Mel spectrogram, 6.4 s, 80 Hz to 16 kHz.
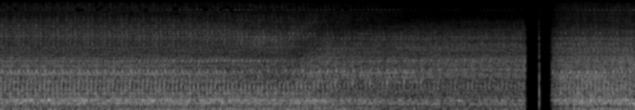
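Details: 2014 Volkswagen Tiguan 2.0 TSI idling during a coolant drain, fill and bleed: smooth, even four-cylinder hum with no knocks or stumbles, steady coolant flow, and the cooling fans come on.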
